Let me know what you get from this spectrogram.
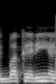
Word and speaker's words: Бакрия: Во-первых, оно произносится как Бакрия легко, и происходит от японского имени Бакурю.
